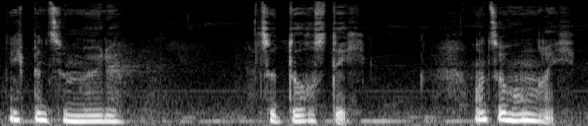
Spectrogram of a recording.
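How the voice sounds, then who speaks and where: A weary, obsessive detective muses in a radio drama. He speaks slowly in short statements, with a mellow, creaky voice. Faint noise and birdsong sit behind him. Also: sits high, steady tone. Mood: exhausted, craving. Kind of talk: radio drama interior monologue.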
